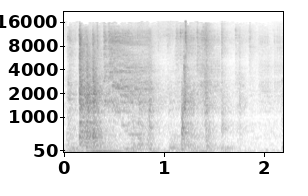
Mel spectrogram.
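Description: The door of a graphic arts conservator-restorer's workshop is pushed open, with a creaky scrape and a couple of soft knocks as it swings, followed by a brief settling thud at the end.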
